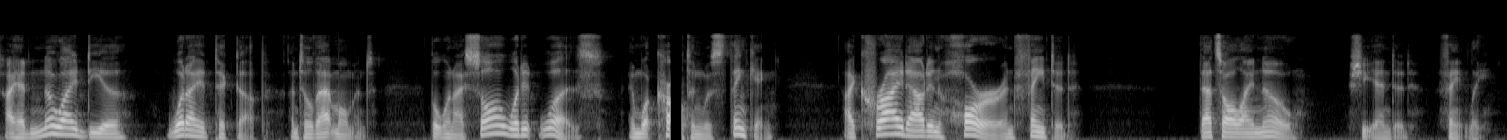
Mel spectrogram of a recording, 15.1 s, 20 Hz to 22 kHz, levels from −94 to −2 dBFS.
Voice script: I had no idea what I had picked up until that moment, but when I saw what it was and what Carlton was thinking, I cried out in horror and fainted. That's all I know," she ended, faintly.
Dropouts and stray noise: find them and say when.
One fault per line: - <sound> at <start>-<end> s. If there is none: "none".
- dropout at 6.7-6.8 s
